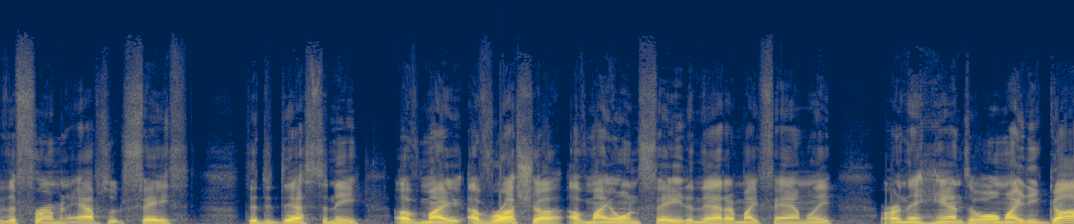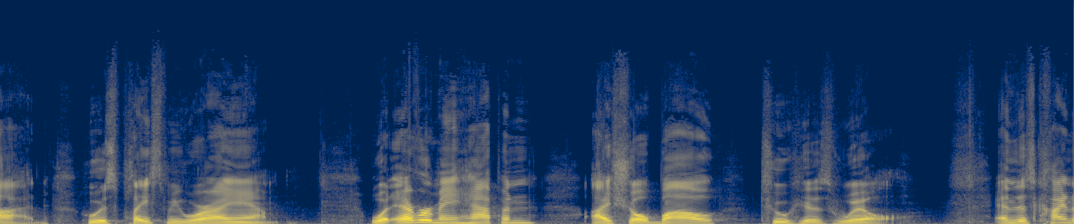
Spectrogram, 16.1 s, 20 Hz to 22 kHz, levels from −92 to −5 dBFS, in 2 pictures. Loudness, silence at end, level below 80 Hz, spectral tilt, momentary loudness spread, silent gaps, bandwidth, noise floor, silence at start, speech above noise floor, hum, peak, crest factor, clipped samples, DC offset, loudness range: -18 LUFS; 0 s; -52 dBFS; -7 dB/octave; 12 LU; none; 15 kHz; -52 dBFS; 0 s; 35 dB; none; 0 dBFS; 18 dB; under 0.1%; under 0.1%; 3 LU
